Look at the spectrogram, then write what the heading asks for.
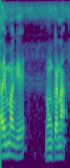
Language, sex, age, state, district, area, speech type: Santali, male, 30-45, West Bengal, Bankura, rural, spontaneous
